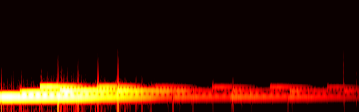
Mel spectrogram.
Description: mail.ogg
